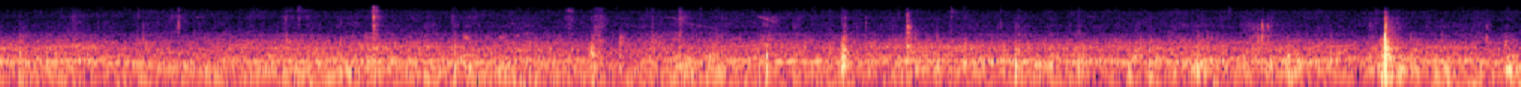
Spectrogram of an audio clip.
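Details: Continuous humming of Angelita stingless bees (Tetragonisca angustula), kept for their prized honey; an even, low droning buzz with scattered sharp ticks and taps over it.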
